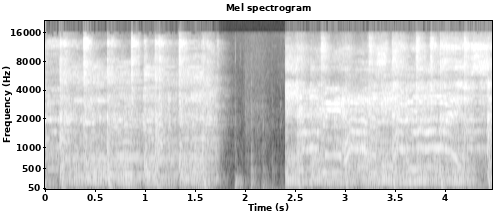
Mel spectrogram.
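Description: Electronic dance track played back on small portable Bluetooth speakers for a sound comparison. The music cuts out for about half a second near the middle and then resumes.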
